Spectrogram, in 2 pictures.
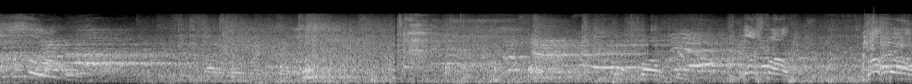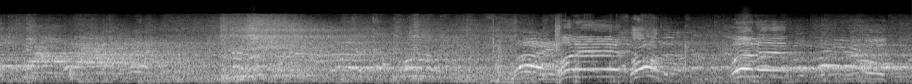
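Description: Roller skates rumble across a wooden floor.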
